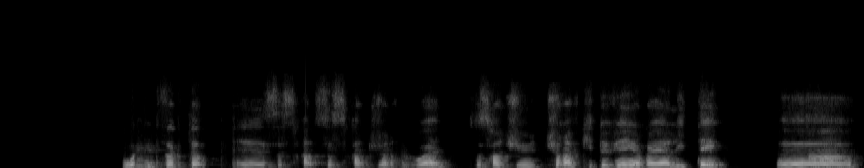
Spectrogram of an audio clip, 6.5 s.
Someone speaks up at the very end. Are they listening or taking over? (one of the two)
listening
